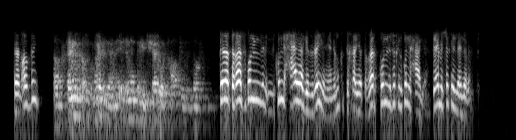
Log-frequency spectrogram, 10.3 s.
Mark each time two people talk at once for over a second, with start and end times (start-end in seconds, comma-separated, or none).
none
